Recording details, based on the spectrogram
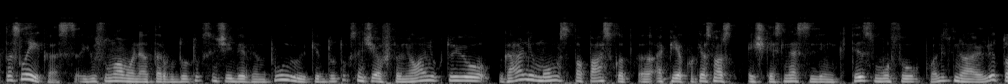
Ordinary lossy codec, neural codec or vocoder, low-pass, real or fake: Opus, 24 kbps; codec, 16 kHz, 4.8 kbps, FACodec; 7.2 kHz; fake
